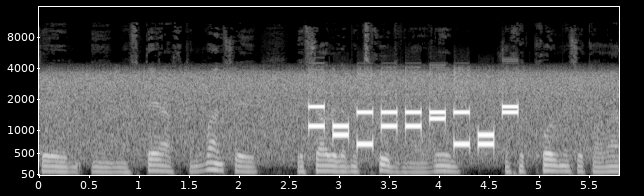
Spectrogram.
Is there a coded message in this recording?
Yes: multi-frequency trunk signalling (R1, as on North American trunks) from 2.7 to 4.8 s, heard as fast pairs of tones, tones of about 160 ms, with speech in Hebrew. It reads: KP 3799071 ST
